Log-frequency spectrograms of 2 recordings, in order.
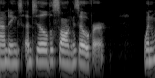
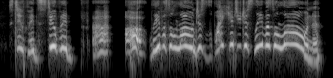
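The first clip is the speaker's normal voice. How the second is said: furious, very high-pitched angry yelling; 14 semitones higher, 7 dB louder than usual. Voicing a character smashing a box with a scythe: shouting in anger. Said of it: "just shouting, like".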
